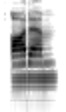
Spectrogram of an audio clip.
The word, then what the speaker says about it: autumn: Now, on the right, if M is followed by N, the N goes silent. Autumn, damn.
